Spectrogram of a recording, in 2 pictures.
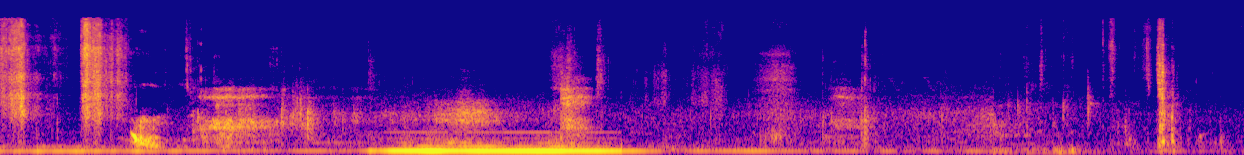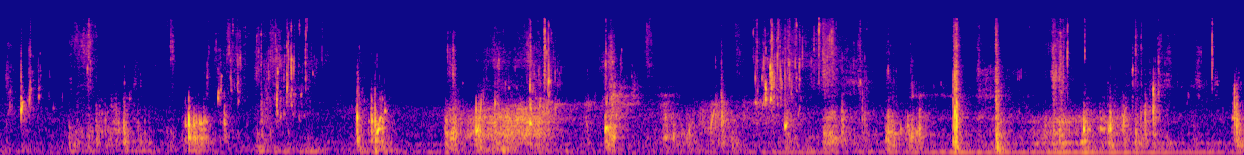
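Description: Water splashing and dripping as a gloved hand moves quartz crystal plates around in a drum of water, with frequent short knocks and splashes. A low rumble runs through the first several seconds, loudest a few seconds in.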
